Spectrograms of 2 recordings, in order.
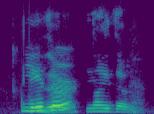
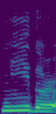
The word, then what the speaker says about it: neither: Mrs what's the word neither did she pronounce it like neither or neither she said yes yes both are correct but she said neither okay both are correct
